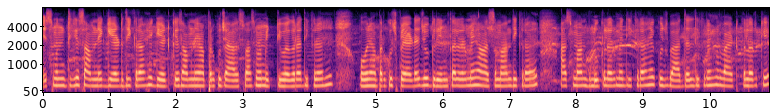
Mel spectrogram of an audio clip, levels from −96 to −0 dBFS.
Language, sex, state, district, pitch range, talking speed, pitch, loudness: Hindi, female, Uttar Pradesh, Jyotiba Phule Nagar, 230-245 Hz, 280 wpm, 235 Hz, -15 LUFS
